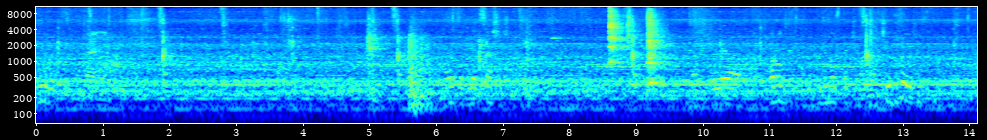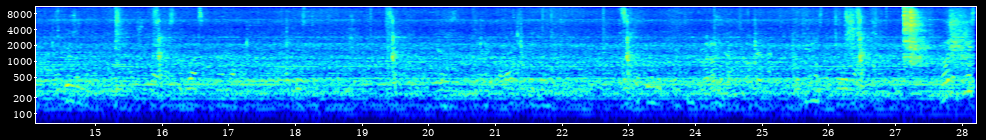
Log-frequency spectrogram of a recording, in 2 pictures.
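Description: Daub Slim vacuum dough divider running: a steady hum from its vacuum pump and drive, with a knock every few seconds as the measuring pocket shifts and ejects a dough piece.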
